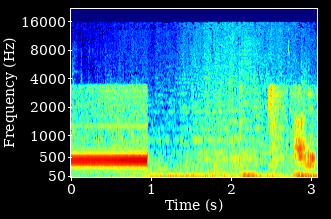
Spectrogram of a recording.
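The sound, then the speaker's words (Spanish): Telephone tone on a call as a number is dialed: a steady, loud, buzzing tone lasts about a second, then cuts off to faint line noise and a few short clicks and bursts. “Bien, ahí se está marcando.”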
